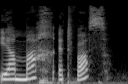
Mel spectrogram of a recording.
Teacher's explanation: dass dieses T am Ende von macht kaum ausgesprochen wird · Term: Verschleifungen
